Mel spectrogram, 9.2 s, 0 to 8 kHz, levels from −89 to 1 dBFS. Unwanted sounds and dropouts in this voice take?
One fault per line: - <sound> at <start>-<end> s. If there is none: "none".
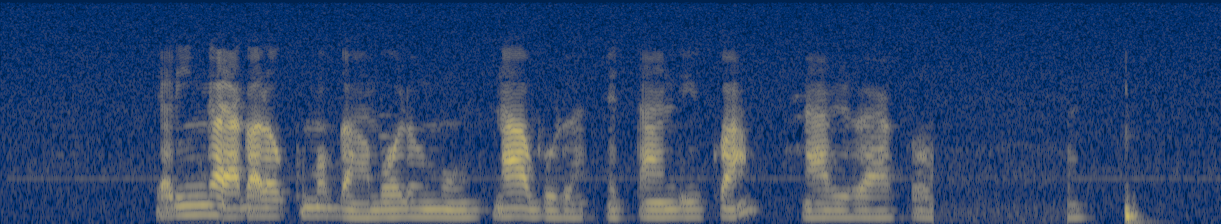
none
